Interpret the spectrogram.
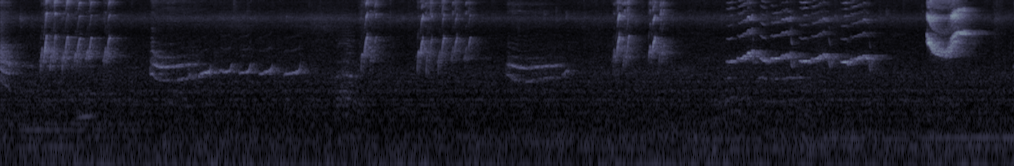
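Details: Oriental magpie-robin giving repeated slurred whistles between bursts of harsh rasping notes, then a rapid run of high twittering phrases and a loud squealing call near the end.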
